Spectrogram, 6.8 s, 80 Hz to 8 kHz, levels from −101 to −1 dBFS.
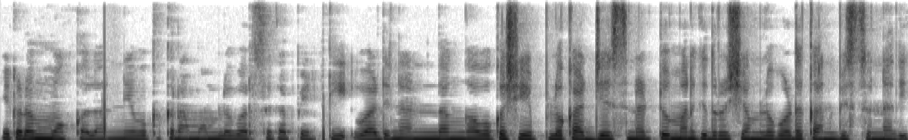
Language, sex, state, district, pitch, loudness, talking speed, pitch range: Telugu, female, Andhra Pradesh, Krishna, 195 Hz, -18 LUFS, 165 wpm, 190-200 Hz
